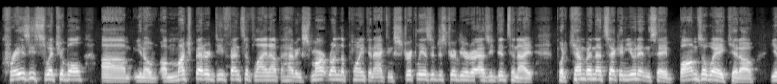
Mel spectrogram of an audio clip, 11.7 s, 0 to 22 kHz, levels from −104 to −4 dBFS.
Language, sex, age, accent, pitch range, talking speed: English, male, 30-49, American, 130-180 Hz, 190 wpm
